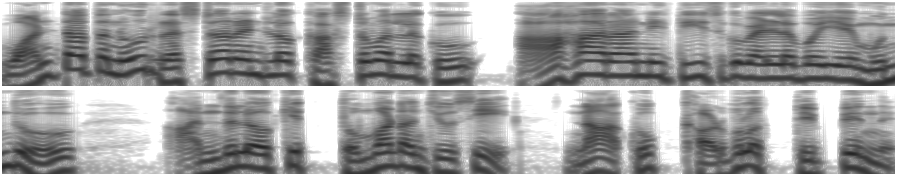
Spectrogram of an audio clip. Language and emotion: Telugu, disgusted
